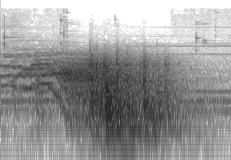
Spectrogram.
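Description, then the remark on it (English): A door, pulled by fingertips curled through its slot, swinging shut: a brief scraping swell that builds into a soft, muffled thunk, then trails off quietly. There is no talking. “I curl my fingertips through the slot and close the door.”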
